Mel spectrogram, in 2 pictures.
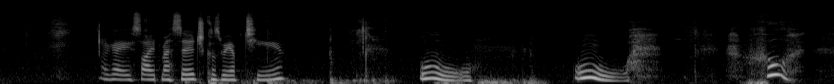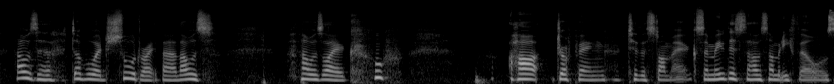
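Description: A young woman speaks closely into a microphone with animation.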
